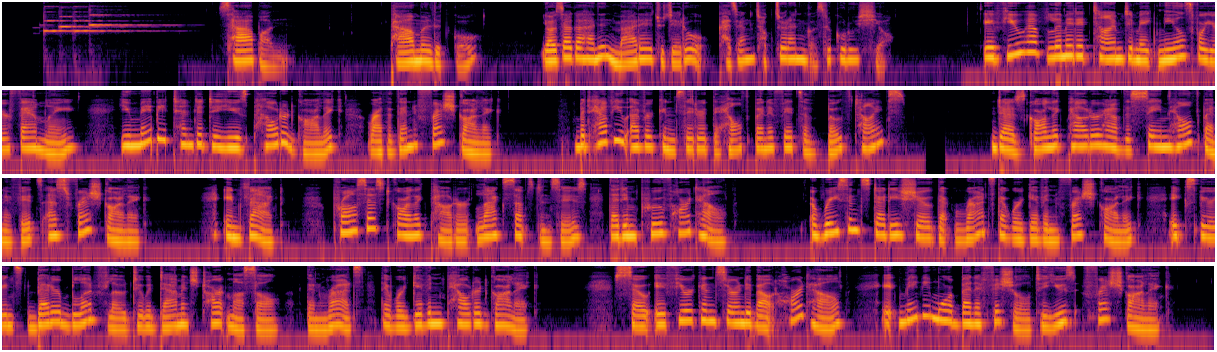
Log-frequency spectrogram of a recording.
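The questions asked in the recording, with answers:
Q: 다음을 듣고 여자가 하는 말의 주제로 가장 적절한 것을 고르시오.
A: 심장 건강에는 마늘 가루보다 생마늘이 더 이롭다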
